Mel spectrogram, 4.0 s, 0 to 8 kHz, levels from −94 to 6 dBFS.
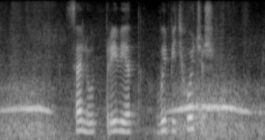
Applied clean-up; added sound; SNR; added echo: none; Wind; 0 dB; none.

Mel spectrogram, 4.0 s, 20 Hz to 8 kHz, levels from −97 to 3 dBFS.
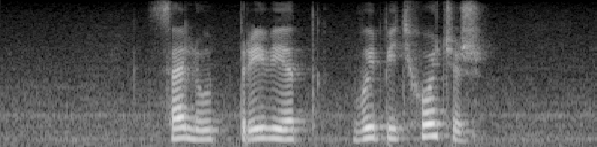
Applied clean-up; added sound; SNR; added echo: none; none; none; none.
